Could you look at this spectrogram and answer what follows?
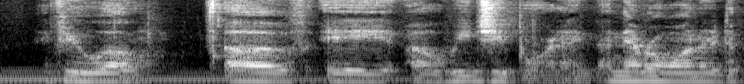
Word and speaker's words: Ouija: you will of a Ouija board I never wanted to put liji in the song after although rhymes with Ouija other than squeegee or Fijian that would just pull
